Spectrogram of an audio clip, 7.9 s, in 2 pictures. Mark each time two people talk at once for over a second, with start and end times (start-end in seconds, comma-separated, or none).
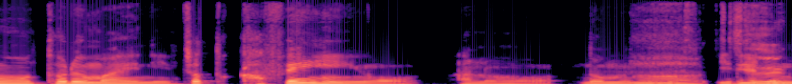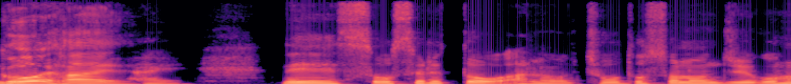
3.1-4.7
